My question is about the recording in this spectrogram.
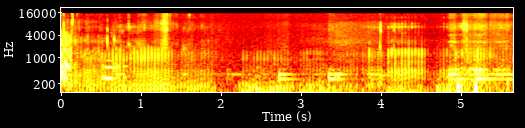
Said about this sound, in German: Schnurrt bei dir gerade eine Katze? yes. Ja! oh, Entschuldigung. Ich höre es. Baby war es so, ist es wieder ein Flugzeug im Hintergrund? Nein, es ist eine Katze, die ins Mikro schnarrt.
